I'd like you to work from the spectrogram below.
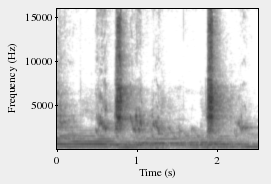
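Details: Young parrot at feeding time, two loud piercing chirps about a second apart among softer twittering, over steady sustained tones in the background.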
